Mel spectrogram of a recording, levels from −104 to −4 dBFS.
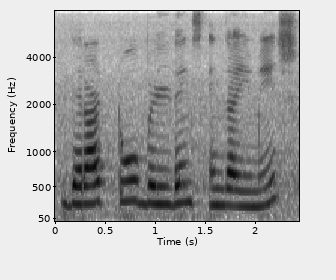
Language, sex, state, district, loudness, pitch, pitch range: English, female, Karnataka, Bangalore, -16 LUFS, 260 Hz, 240-275 Hz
